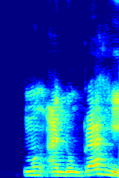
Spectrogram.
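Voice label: "menganugerahi", Malay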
